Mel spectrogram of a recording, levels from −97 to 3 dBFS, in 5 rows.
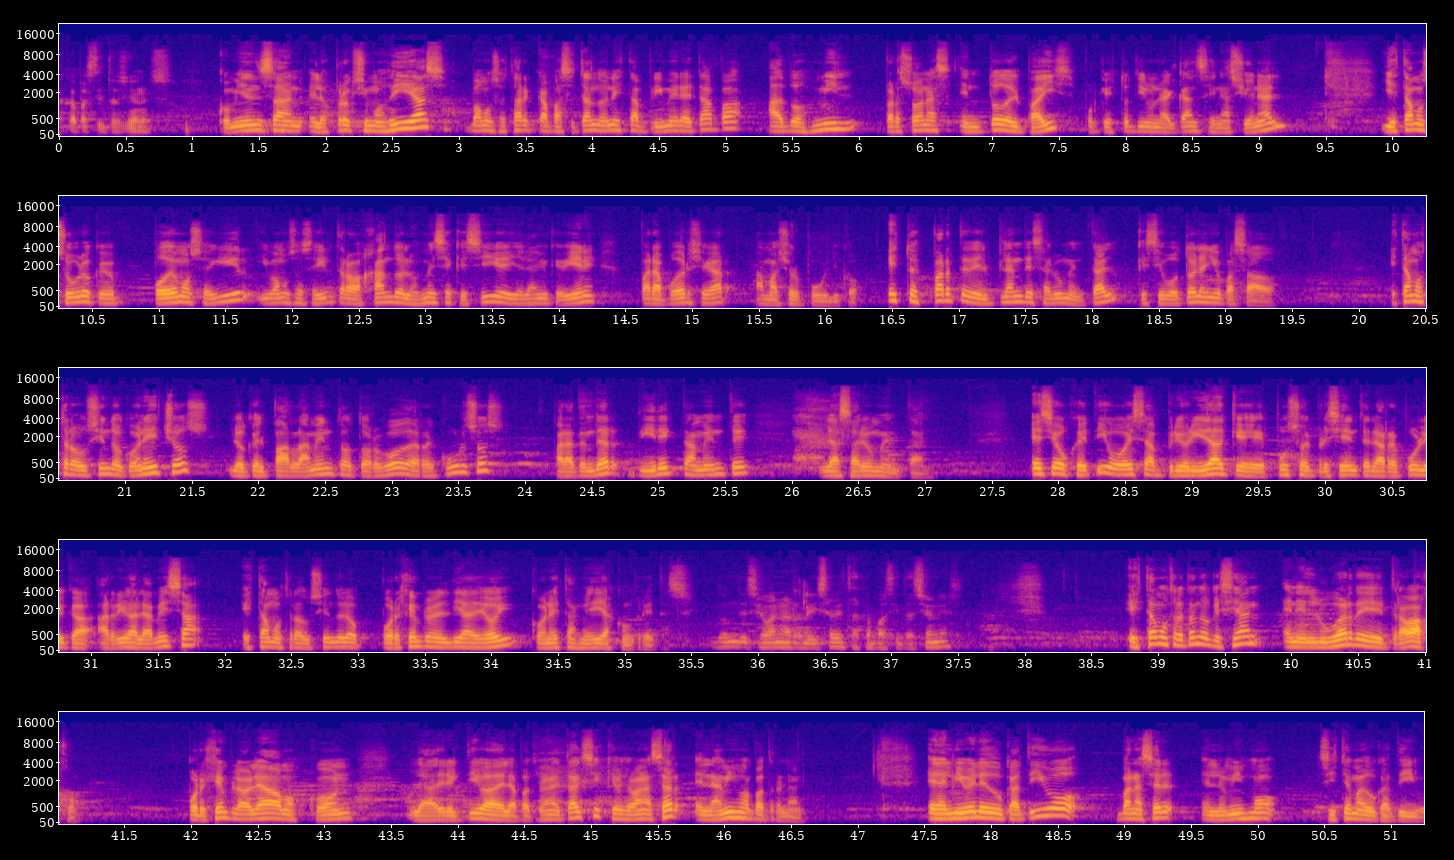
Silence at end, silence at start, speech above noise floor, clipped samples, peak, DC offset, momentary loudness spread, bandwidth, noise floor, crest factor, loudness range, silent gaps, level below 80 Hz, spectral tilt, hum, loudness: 0 s; 0.05 s; 34 dB; under 0.1%; 0 dBFS; under 0.1%; 16 LU; 12.5 kHz; -56 dBFS; 22 dB; 6 LU; none; -70 dBFS; -5 dB/octave; none; -22 LUFS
